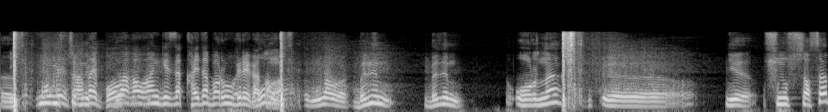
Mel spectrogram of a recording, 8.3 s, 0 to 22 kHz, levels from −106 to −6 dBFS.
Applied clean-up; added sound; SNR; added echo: neural mask model RNNoise.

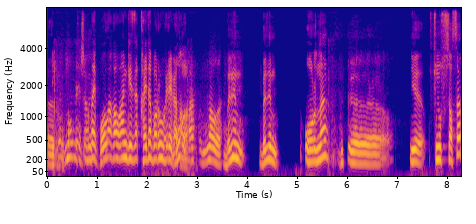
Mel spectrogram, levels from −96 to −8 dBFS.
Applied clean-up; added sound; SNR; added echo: neural mask model DeepFilterNet 3.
